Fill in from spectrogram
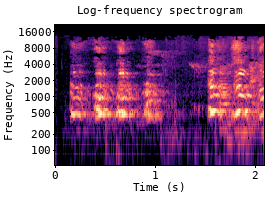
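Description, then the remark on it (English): A dog barks in two quick bursts of several fairly loud yaps, with a short pause between them and no talking. “The dog smells really bad.”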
